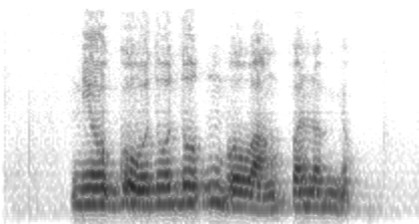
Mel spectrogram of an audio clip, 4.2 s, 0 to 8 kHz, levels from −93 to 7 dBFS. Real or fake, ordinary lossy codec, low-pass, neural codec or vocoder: fake; AAC, 48 kbps; 7.2 kHz; codec, 16 kHz, 0.4 kbps, LongCat-Audio-Codec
